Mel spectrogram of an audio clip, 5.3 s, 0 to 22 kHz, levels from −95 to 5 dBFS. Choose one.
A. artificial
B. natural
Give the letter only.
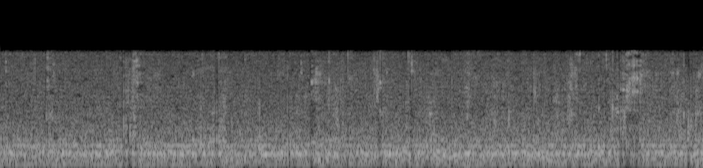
A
